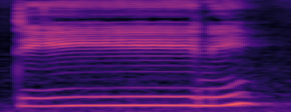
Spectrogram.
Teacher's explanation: یا ساکن ہے اور یا ساکن سے پہلے زیر کی حرکت ہے، تو تی یا مد 2 حرکت کے برابر 2 کاؤنٹس لمبی ہوگی۔ نی نون کے نیچے کسرہ کی حرکت ہے، 1 کاؤنٹ پڑھا جائے گا۔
